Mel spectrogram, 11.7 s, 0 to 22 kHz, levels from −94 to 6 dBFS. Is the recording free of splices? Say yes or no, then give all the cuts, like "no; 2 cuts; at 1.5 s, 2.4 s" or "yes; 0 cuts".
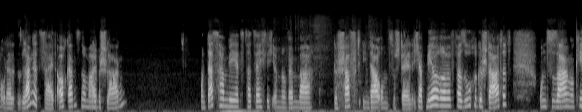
yes; 0 cuts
